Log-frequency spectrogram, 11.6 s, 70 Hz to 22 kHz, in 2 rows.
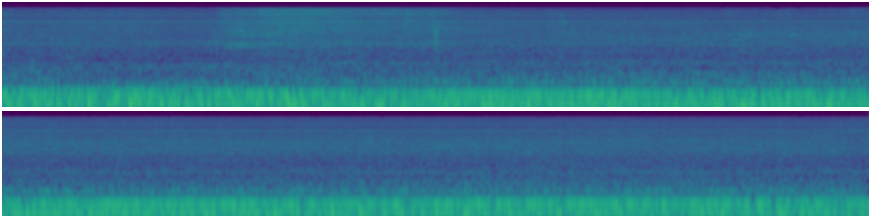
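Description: A 2015 BMW's engine idling steadily inside the cabin, an even low hum that does not change.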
